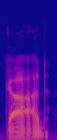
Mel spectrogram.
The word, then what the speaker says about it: GAAD: Another thing that I invented is a name for God, which is an acronym, and it's spelled G-A-A-D, but it's pronounced God, and it stands for gratitude, attention, acceptance, and discernment.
